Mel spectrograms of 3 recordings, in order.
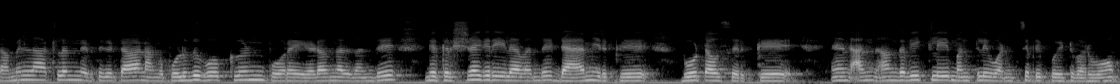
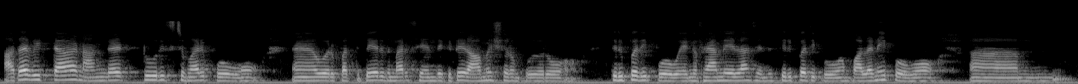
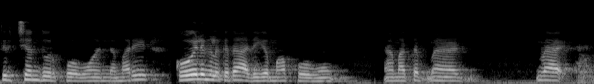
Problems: background sounds at intervals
